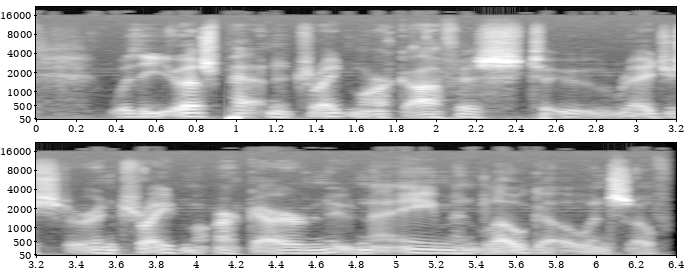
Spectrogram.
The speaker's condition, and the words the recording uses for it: Spasmodic dysphonia. And as I said, my type of SD is called AD, adductor, because my vocal folds slam together.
